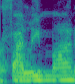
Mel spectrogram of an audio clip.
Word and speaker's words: Philemon: book in the bible called philemon or philemon as father virtue would pronounce it philemon's problem in that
